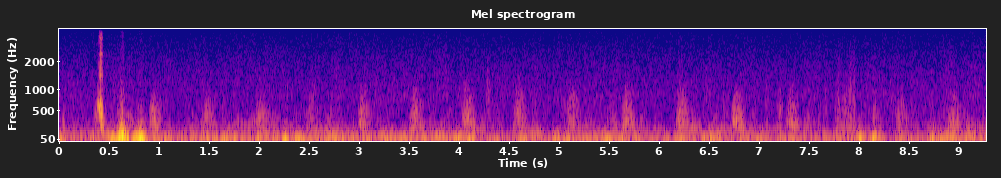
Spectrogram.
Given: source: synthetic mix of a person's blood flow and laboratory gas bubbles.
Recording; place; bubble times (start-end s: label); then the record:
Doppler ultrasound of blood flow; subclavian vein
0.37-0.47 s: bubbles
From the record:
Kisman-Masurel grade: 112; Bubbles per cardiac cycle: 1 to 2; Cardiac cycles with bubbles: 1 to 10%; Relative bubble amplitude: moderate (0.250 to 0.450); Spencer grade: 1 (occasional bubble signal discernible with the cardiac motion signal, with majority of cardiac periods free of bubbles); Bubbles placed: anywhere in the cardiac cycle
